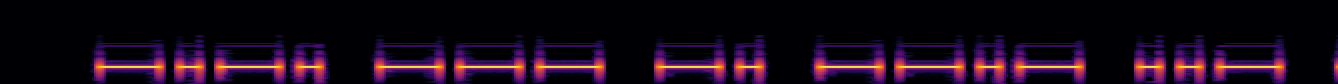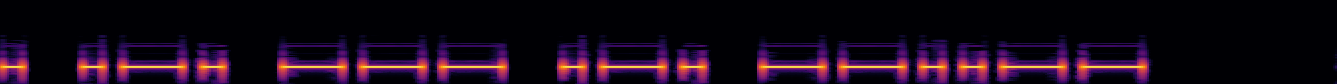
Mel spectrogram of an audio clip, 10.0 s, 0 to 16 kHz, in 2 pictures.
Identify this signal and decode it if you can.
Morse code, heard as a keyed tone, about 16 wpm, 650 Hz. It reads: CONQUEROR,
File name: 03-Chapter-03 16 WPM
